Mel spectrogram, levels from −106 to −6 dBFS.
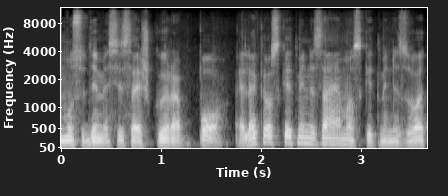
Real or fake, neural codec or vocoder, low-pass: real; none; 10.8 kHz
